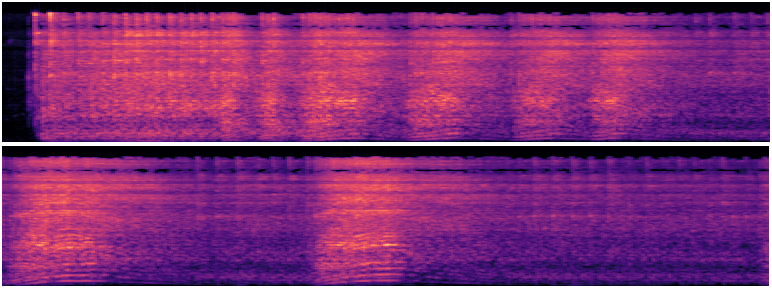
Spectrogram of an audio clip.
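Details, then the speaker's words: Chainsaw after a scored cylinder was cleaned and a new piston and ring fitted, carburetor untouched, first start after priming; small two-stroke blips in repeated rev bursts, then settles to a lighter idle; runs clean, carb was likely dry. "well that's great so it runs so i'm guessing the the carburetor was dry and um now it's pumping fuel through"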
